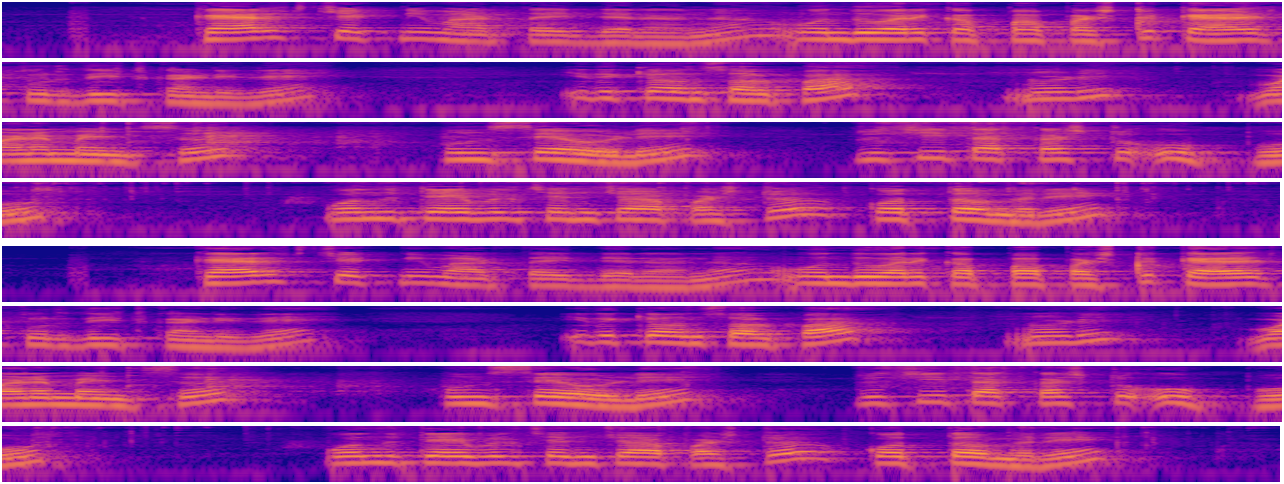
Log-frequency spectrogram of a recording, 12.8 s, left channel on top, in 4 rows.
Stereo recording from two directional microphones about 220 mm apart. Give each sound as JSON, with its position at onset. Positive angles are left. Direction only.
{"t": 0.4, "sound": "a woman's voice", "side_deg": -45}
